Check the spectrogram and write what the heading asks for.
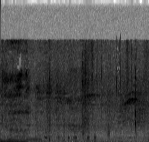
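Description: Chickens clucking faintly, after a held low voiced sound in the first half second.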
